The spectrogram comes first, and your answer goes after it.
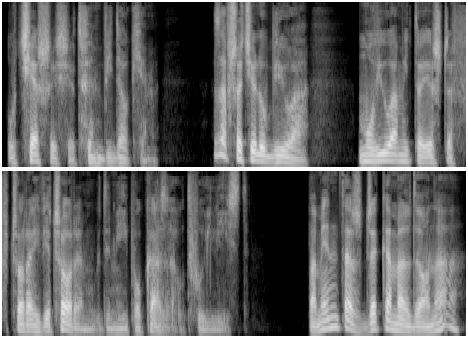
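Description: A man's voice: lowish voice, sing-song, a little slow, breathy edge, dry recording, studio quality, exaggerated voice. A man reading the lines of a kindly elderly male scholar who speaks to his former pupil in a fond, coaxing way. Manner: fond, coaxing old teacher's talk.

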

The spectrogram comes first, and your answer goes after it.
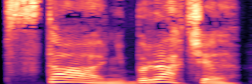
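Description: A woman's voice: sits low, expressive, takes it slowly, a little mellow, dry recording, studio quality, exaggerated voice. Woman playing a sobbing drunk old headman. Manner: tearful, pleading, self-abasing. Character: drunk weeping older village headman.

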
